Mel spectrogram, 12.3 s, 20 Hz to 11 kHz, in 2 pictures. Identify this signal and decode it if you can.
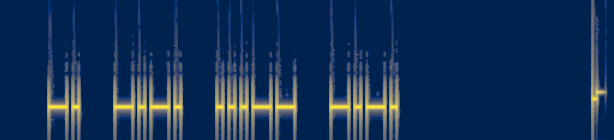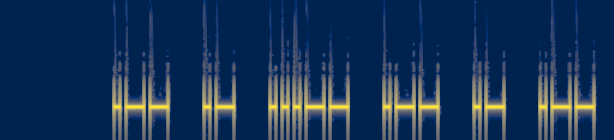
Morse code, heard as a keyed tone, about 20 wpm, spaced as for 14 wpm, 700 Hz. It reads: NC3C WA3WAW
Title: 140 Lesson 23g - Letter f - Call Signs 20wpm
